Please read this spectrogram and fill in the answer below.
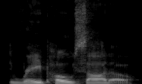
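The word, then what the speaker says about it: reposado: pronounced anejo not brown it's actually pronounced rapist rape raposado i think is what it's called try class azul all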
